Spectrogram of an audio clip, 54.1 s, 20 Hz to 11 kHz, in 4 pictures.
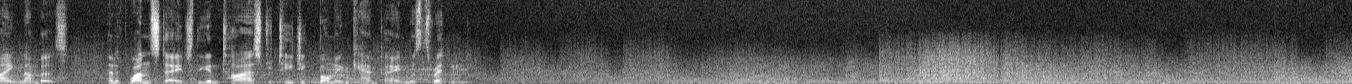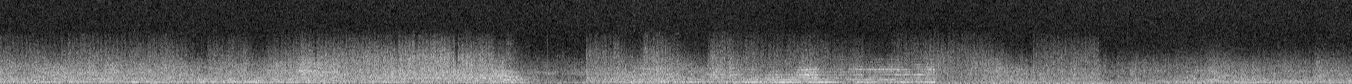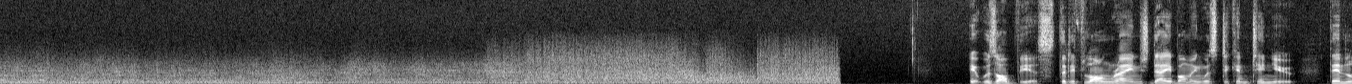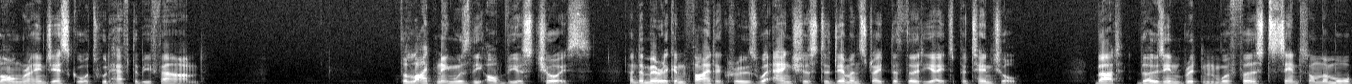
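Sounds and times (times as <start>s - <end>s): propeller aircraft engines droning: 0.0s - 35.5s.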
